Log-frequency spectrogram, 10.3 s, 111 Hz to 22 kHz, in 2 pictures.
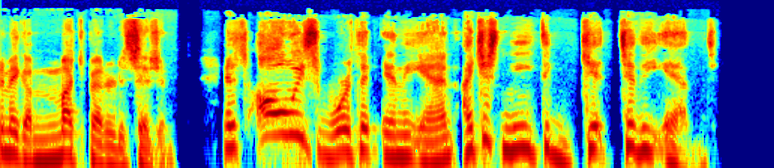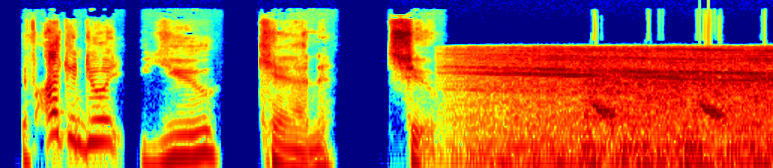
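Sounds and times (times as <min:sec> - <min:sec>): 
speech: 0:00.0 - 0:08.3, 0:09.0 - 0:10.3
jet airplane engines roaring while landing: 0:08.0 - 0:10.3.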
